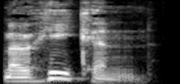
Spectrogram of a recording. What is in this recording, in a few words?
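"mohican", British English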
